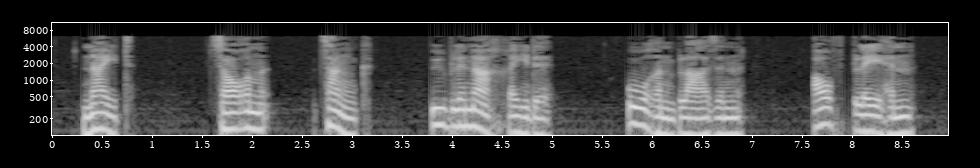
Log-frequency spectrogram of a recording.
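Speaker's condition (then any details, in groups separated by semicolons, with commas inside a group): No condition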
